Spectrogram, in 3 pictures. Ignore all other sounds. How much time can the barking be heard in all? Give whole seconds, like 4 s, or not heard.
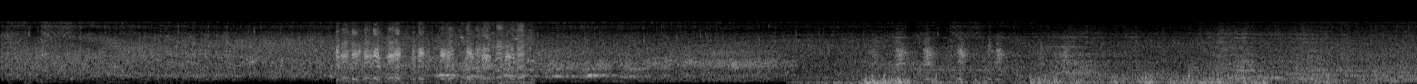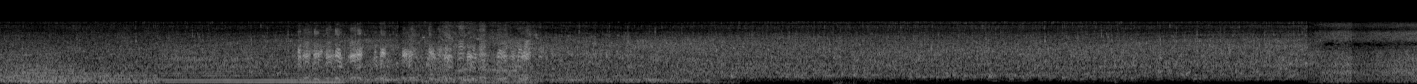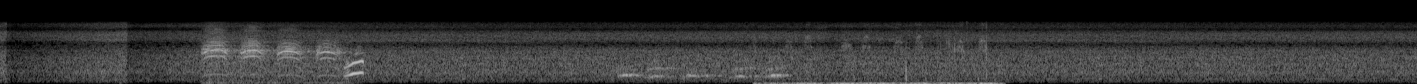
4 s.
